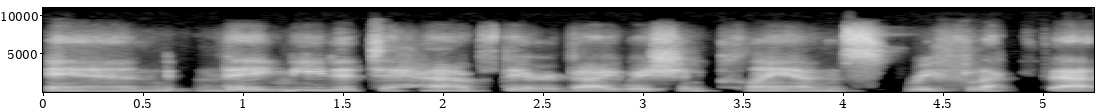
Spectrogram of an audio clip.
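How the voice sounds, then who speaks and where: Somewhat breathy and dark, mellow in tone, a woman at medium pitch speaks very slowly in a flat monotone with hardly any pauses. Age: 70s. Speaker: retired professor and evaluation consultant. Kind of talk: interview.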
